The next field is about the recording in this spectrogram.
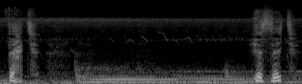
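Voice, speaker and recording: An actor playing an honourable, steadfast samurai in a video game, speaking in measured, formal phrases. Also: male voice, over music. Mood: grave. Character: honourable, steadfast male samurai swordsman, calm and respectful. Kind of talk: dramatic video game acting.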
